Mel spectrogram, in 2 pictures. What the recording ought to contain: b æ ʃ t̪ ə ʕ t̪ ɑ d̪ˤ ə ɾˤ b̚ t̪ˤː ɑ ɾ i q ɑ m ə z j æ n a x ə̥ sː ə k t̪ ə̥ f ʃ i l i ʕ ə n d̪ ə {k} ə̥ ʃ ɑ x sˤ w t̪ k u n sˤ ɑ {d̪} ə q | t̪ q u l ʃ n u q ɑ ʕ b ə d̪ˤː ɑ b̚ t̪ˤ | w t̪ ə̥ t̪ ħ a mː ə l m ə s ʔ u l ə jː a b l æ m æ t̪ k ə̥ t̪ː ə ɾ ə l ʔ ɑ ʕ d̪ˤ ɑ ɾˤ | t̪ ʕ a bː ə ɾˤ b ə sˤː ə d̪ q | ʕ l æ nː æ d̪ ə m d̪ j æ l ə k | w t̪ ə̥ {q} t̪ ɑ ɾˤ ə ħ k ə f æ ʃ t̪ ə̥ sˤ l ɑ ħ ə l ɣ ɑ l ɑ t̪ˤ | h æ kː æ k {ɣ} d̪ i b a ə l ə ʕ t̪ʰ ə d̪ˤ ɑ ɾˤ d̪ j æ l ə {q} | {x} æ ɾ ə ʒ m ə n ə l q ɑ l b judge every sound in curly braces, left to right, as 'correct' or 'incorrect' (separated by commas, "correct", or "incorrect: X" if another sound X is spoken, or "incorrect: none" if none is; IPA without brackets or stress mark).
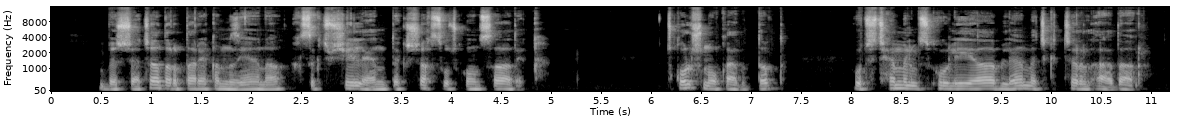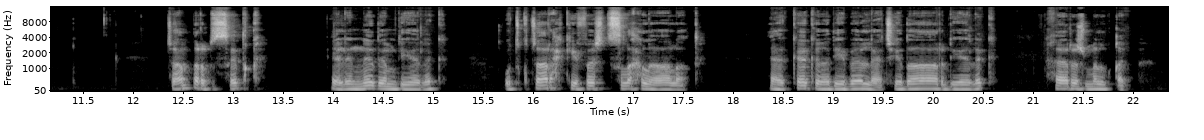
correct, correct, correct, correct, incorrect: k, correct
